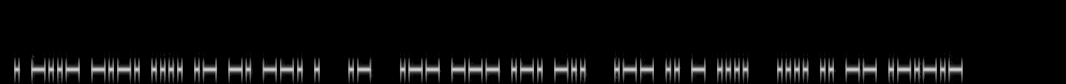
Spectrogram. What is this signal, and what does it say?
Morse code, heard as a keyed tone, about 28 wpm, 700 Hz. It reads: EXCHANGE A WORD WITH HIM.
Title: Sentences from Top 1000 Words - Review Part 6 - 28wpm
